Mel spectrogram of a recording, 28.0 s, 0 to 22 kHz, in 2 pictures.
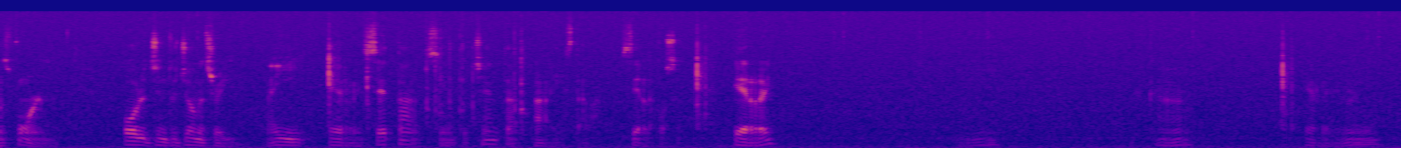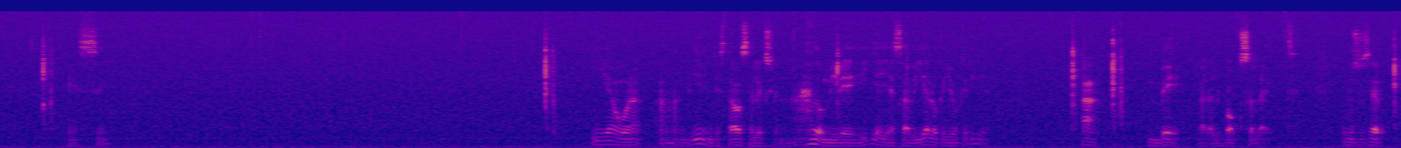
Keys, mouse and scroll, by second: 1.3 click, 2.7-4.0 typing, 4.5 KP_Enter, 6.3 r, 7.7 click, 8.6 click, 10.3-11.5 drag, 12.2 r, 13.1 click, 13.8 s, 15.9 click, 16.8-18.2 drag, 18.9 Tab, 20.4-21.5 drag, 21.9 shift+middle click, 22.7-23.1 shift+scroll up 1, 24.1 a, 24.5 b, 25.8 click, 27.3 r.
